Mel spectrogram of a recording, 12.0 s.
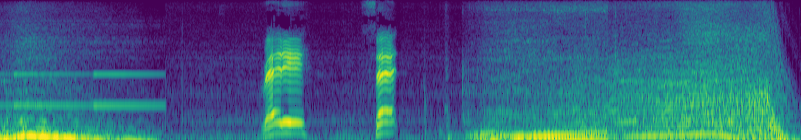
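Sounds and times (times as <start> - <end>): car engines accelerating hard: 6.9 - 11.9.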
